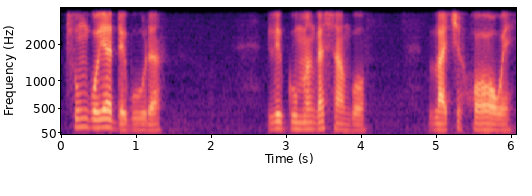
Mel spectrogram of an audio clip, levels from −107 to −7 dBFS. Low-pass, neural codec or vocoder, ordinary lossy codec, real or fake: 3.6 kHz; codec, 16 kHz, 0.3 kbps, FocalCodec; none; fake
